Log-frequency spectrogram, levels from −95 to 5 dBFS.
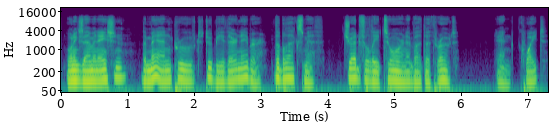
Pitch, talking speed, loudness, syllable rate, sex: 110 Hz, 155 wpm, -18 LUFS, 5.0 syllables/s, male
